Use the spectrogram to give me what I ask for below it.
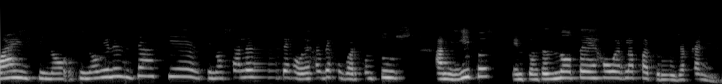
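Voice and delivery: high-pitched mock scolding mother; scolding parent. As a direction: threaten the child, voice pitched well up. Scolding parent threatens child. (regaño fingido de mamá, con voz aguda)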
